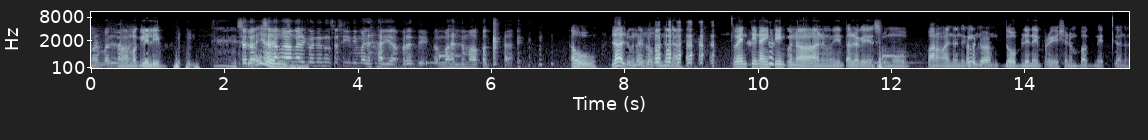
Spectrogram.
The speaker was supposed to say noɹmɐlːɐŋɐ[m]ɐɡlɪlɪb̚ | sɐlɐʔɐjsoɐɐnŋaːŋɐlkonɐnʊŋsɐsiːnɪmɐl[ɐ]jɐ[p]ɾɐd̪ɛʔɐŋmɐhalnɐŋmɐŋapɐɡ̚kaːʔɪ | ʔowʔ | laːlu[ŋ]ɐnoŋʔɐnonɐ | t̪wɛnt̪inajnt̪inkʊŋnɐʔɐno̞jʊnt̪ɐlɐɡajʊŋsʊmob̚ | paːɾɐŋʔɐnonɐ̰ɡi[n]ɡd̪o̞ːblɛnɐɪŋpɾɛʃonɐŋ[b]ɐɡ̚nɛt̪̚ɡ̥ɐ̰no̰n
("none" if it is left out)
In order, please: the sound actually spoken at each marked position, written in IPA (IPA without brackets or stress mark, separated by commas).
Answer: m, a, b, n, ŋ, b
